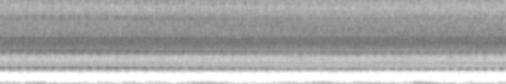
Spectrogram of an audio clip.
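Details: Cicadas singing at summer dusk in a cedar forest: a dense, steady, hissing high-pitched drone with a thin constant whine beneath it, unbroken throughout, and a faint low rumble in the background.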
